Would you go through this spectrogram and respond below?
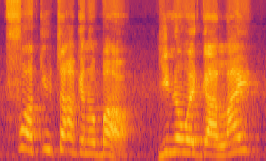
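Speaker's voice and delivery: high, loud incredulous retort. Retold or imitated. Snapping at the girl about the trailer's light, high and loud. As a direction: scoff at her question. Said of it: "I said".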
